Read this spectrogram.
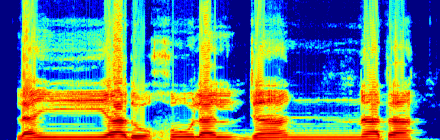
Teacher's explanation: لام کو لام کے ساتھ پلس کرنا ہے، لَن يَدْخُلَ الْجَنَّةَ، نون مشدد ہے، غنہ کریں گے، آواز ناک میں چھپائیں گے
